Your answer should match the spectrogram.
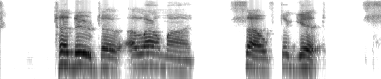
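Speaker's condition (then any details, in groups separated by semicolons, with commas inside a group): Traumatic brain injury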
